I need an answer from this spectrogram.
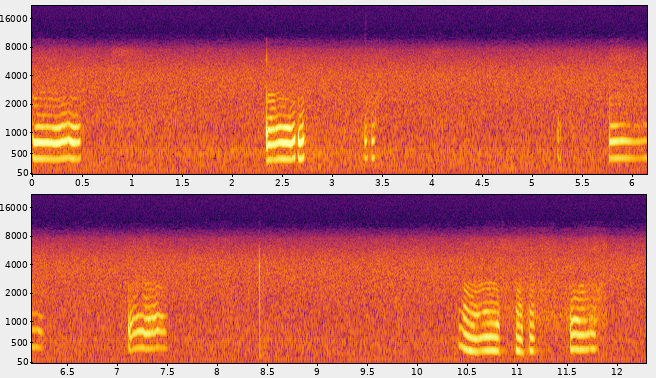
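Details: Hana, a Pomeranian, sleeping and snoring cutely indoors: short, squeaky, whine-like tonal snores come in separate bursts, some in quick doubled or tripled runs, with quiet pauses between. A steady low hum runs underneath.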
